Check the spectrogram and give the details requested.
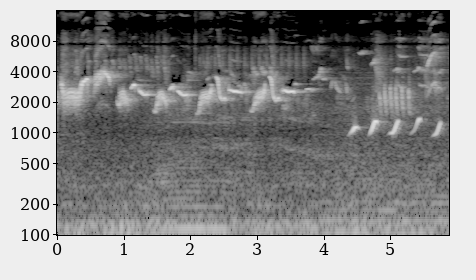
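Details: Chinese hwamei of the green-bean-eye variety giving its competitive fighting song, used to train other hwamei to sing a smooth, gentle song; loud rising whistled phrases tumble together, then four short low upslurred notes close the passage.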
